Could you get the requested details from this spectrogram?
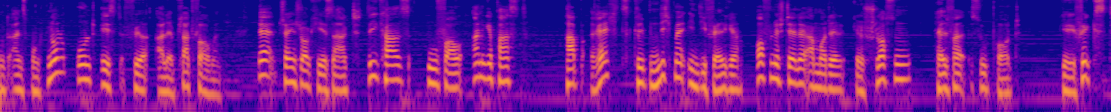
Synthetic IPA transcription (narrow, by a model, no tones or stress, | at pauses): ʊŋk̚tʔa̰ɪnspʰʊŋktnʊlʊntɪstfyːɐʔaləpʰl̥atfɔʁmən | d̥eːɐt͡ʃɛɪnʃlɔkhiːɐzaːk̚td̥ikʰaːls | uːfaʊʔanɡəpʰast | haːbʁɛçt͡skʰl̥ɪpn̩nɪçtmeːɐʔɪndiːfɛlɡəʔɔfənəʃtɛləʔamːodɛlɡ̥əʃlɔsn̩ | hɛlfɐz̥ʊpʰɔɐt | ɡ̥əfɪkst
